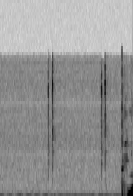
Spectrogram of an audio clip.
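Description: A few faint clicks of keys being pressed while figures are entered into a calculator, over a low steady hum.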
